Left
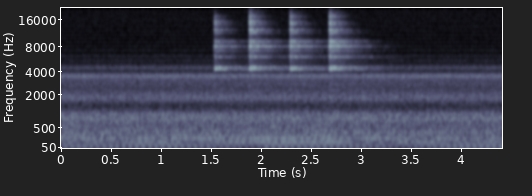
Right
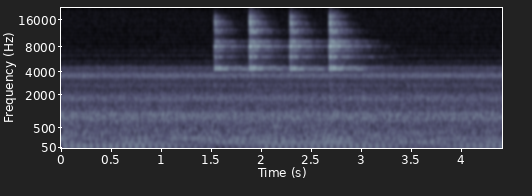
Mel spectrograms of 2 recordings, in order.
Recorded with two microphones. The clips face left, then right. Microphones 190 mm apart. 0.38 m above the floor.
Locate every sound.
1.5 s tapping: 55° left (ahead or behind), 1.3 m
